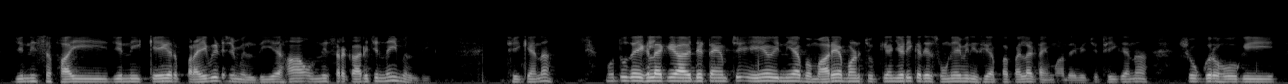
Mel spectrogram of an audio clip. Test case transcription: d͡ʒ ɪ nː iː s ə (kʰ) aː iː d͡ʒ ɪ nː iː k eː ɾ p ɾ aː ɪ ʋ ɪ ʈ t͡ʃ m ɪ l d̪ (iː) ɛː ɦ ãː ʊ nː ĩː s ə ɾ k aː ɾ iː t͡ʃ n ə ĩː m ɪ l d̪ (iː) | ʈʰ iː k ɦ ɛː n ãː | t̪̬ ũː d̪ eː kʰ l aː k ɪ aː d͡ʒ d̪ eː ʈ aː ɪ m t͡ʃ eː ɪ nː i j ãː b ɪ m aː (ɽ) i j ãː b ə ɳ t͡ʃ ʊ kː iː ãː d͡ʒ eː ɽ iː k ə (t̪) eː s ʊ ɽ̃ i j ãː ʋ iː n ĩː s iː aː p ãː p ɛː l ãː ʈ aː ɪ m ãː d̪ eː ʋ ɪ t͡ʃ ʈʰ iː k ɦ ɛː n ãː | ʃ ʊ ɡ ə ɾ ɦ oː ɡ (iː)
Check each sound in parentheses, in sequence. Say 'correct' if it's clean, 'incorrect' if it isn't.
incorrect, correct, correct, incorrect, incorrect, correct

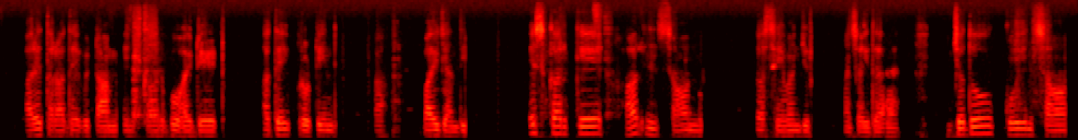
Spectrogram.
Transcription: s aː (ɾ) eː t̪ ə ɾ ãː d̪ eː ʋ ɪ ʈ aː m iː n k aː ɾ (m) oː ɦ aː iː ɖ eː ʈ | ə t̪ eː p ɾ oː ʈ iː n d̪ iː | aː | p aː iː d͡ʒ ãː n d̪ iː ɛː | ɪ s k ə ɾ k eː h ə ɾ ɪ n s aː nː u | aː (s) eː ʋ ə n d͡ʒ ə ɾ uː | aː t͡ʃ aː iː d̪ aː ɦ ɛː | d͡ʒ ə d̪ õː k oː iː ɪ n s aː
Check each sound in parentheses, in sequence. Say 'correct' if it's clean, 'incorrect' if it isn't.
correct, incorrect, correct

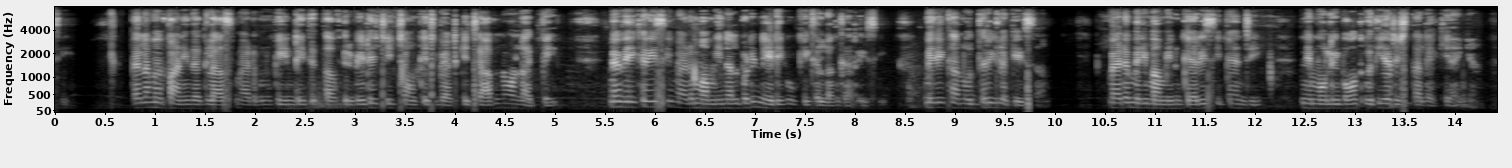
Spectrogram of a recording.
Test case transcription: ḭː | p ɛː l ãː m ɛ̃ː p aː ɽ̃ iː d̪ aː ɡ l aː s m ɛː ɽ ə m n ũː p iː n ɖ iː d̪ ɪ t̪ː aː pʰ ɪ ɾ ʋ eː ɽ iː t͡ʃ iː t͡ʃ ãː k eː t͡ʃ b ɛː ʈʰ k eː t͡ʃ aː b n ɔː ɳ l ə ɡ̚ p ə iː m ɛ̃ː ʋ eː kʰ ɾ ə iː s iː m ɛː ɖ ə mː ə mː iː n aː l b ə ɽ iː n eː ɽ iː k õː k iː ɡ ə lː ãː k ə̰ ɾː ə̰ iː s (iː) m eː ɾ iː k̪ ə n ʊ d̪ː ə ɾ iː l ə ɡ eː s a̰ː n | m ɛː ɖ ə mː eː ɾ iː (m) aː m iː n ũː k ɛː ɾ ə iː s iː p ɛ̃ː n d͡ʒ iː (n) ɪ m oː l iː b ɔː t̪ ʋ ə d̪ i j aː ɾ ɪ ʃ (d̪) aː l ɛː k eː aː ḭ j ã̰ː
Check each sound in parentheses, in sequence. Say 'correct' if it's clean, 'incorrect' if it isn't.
correct, correct, correct, incorrect

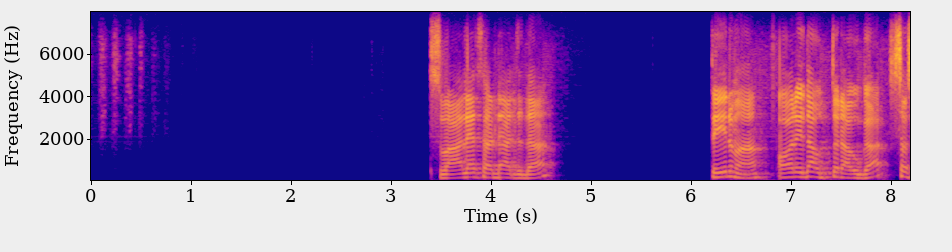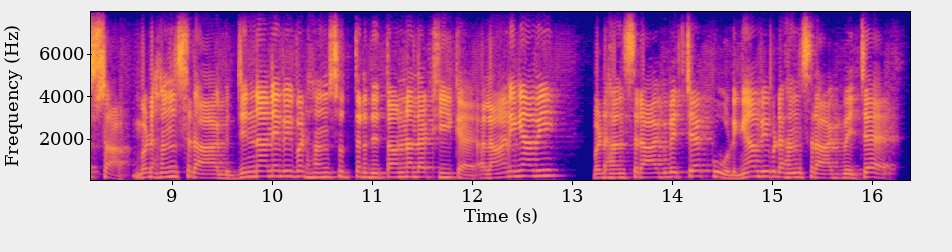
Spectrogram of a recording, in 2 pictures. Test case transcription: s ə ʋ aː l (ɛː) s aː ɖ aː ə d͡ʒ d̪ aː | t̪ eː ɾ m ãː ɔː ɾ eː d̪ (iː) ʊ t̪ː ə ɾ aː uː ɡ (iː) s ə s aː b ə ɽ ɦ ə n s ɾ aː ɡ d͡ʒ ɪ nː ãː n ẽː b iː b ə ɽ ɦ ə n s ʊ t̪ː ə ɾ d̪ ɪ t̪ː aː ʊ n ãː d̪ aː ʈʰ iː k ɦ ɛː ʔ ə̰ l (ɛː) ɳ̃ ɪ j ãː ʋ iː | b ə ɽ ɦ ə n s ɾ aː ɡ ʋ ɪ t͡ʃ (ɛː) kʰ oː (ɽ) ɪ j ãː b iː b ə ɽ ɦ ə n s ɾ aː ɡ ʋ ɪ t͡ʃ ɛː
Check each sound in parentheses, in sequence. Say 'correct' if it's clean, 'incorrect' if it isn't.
correct, incorrect, incorrect, incorrect, correct, correct

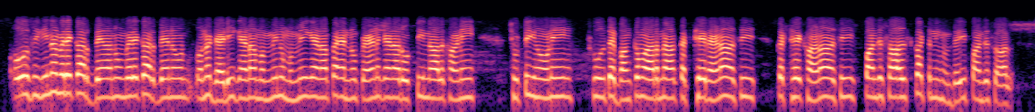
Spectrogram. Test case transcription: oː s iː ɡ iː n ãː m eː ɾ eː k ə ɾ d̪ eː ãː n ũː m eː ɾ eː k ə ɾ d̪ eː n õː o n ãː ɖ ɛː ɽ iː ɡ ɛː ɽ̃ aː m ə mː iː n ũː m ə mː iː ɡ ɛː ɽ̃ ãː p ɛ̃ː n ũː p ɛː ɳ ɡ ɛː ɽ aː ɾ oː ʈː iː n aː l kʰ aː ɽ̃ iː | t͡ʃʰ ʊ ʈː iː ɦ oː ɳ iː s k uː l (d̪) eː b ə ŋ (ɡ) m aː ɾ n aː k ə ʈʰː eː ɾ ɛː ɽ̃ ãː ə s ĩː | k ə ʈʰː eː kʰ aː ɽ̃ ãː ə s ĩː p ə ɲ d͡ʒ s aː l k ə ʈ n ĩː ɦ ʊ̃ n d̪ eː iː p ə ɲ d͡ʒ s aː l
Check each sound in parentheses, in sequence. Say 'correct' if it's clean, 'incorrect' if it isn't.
incorrect, incorrect

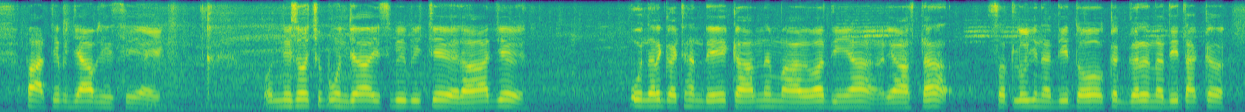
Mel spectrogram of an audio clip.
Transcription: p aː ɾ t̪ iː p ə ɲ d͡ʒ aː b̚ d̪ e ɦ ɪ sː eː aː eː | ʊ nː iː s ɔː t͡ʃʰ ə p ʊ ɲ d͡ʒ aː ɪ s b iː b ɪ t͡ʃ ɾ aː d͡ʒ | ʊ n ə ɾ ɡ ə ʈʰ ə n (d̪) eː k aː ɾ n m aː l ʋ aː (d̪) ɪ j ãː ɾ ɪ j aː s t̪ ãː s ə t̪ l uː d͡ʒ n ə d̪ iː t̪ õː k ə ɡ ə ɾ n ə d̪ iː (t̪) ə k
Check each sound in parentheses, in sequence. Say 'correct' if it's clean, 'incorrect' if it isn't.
correct, correct, correct

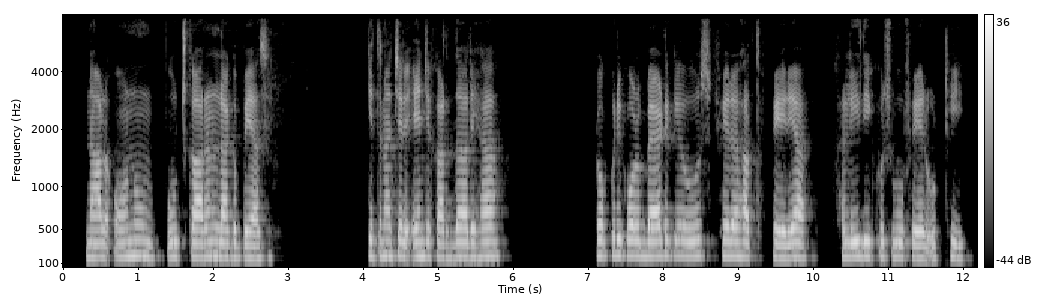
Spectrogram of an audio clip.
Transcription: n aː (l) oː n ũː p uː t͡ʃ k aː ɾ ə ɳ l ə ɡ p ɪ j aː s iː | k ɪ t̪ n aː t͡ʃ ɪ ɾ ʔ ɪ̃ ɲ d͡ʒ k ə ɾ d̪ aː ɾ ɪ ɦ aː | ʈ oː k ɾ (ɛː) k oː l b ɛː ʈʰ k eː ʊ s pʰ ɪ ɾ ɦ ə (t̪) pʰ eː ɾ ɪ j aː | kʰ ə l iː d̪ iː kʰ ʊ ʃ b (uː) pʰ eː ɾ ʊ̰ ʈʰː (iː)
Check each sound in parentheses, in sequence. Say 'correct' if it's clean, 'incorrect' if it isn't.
correct, incorrect, incorrect, correct, correct

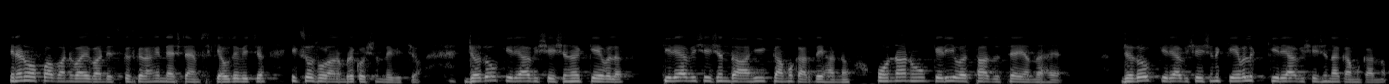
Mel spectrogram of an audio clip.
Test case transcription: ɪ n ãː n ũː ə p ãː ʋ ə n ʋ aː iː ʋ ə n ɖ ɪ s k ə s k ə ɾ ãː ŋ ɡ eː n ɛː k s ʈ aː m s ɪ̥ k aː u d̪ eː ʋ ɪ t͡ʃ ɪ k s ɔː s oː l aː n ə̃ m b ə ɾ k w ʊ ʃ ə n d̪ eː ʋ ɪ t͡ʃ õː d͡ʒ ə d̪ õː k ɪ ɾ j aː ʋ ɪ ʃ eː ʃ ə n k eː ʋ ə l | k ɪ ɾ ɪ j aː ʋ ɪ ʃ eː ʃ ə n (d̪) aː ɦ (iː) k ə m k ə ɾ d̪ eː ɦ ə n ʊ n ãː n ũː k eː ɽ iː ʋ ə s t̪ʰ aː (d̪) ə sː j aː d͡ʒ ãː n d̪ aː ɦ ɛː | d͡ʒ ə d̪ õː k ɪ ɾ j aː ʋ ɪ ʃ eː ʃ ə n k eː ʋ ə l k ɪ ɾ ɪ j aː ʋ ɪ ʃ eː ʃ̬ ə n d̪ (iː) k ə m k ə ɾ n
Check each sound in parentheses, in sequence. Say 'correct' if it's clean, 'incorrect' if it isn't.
correct, correct, correct, incorrect

